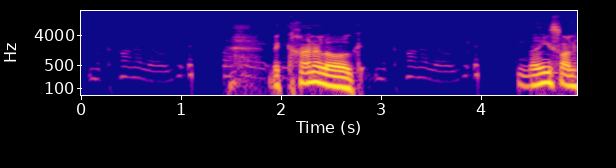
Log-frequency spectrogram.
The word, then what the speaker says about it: McConaughey: Okay, it is pronounced McConaughey.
